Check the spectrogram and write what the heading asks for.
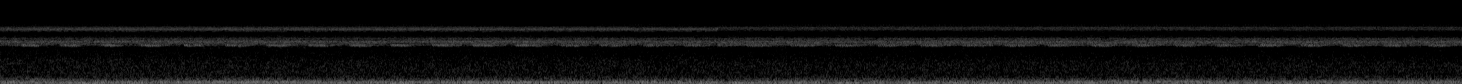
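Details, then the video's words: Evening chorus of crickets at sunset in the grasslands of Angkor Wat, Cambodia, a constant bright high shimmer with a quick beaded pulsing trill repeating throughout and a steady low rumble underneath. "The Sound of Crickets at Sunset"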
